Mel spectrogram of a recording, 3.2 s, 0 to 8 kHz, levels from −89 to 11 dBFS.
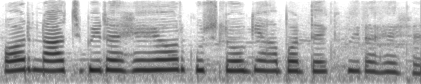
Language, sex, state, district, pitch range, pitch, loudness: Hindi, female, Himachal Pradesh, Shimla, 345-365 Hz, 355 Hz, -12 LUFS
